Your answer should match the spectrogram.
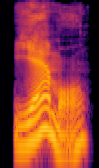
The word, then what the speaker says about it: YAML: pipeline in Azure pipelines yeah mall rhymes with camel is a human friendly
